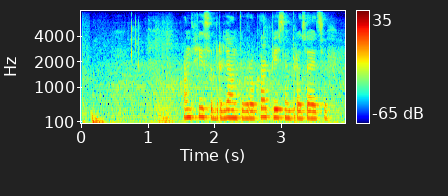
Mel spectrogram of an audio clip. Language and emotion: Russian, neutral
